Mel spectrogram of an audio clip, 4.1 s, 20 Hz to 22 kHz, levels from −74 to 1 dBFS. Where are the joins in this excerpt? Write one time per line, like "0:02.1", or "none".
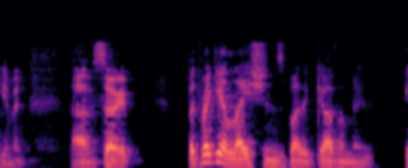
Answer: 0:02.0

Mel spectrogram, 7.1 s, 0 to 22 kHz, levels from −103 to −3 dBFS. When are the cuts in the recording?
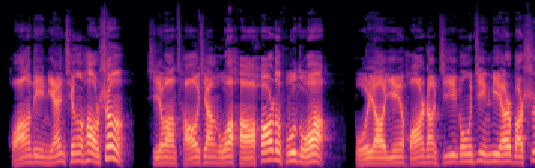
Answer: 0:01.8
0:04.6

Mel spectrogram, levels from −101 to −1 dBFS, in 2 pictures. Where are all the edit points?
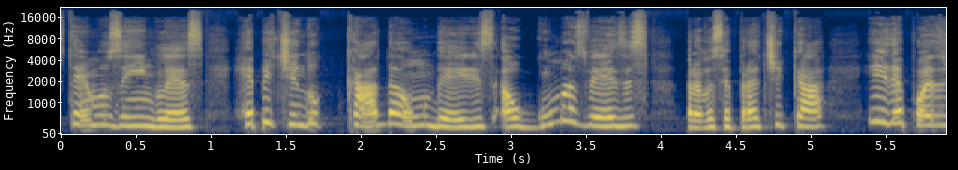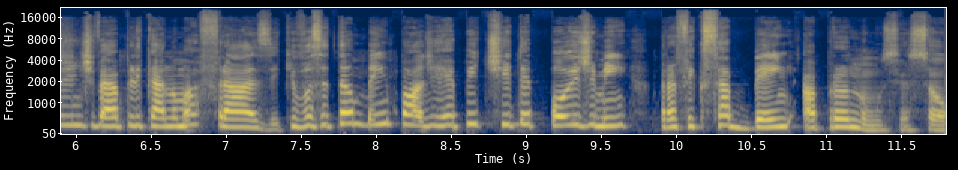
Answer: none

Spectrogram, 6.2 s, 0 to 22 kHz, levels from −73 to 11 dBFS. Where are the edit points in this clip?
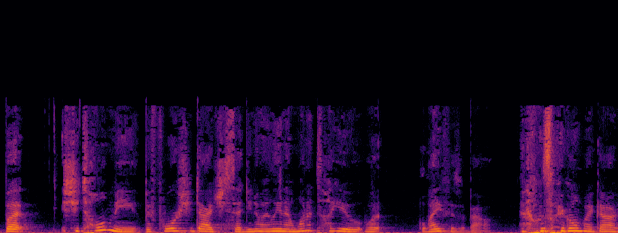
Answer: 0:03.6

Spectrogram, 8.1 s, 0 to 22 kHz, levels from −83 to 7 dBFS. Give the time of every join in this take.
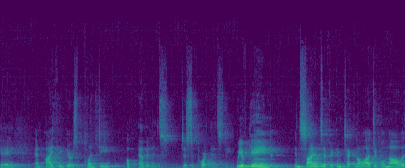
0:04.7

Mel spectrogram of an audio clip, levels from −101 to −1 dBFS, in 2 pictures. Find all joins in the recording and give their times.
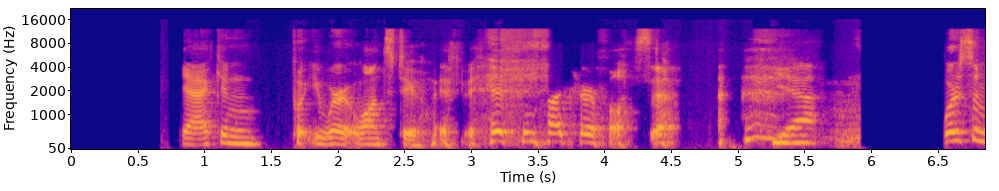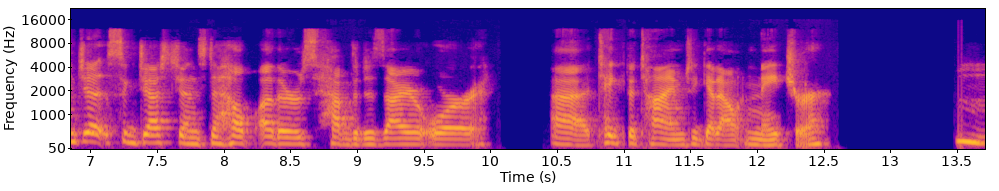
none

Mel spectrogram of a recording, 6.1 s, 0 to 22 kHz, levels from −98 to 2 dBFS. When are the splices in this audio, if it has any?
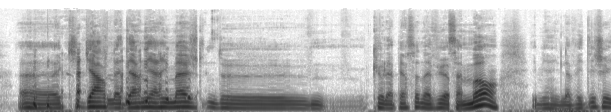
0:01.1
0:02.0
0:04.5

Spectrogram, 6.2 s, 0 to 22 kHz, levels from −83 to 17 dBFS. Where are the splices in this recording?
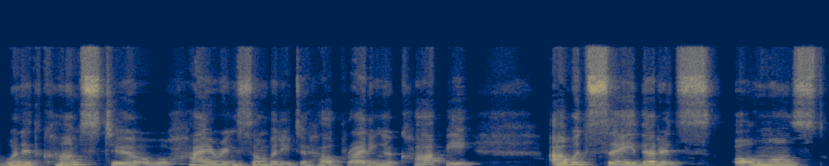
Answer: none

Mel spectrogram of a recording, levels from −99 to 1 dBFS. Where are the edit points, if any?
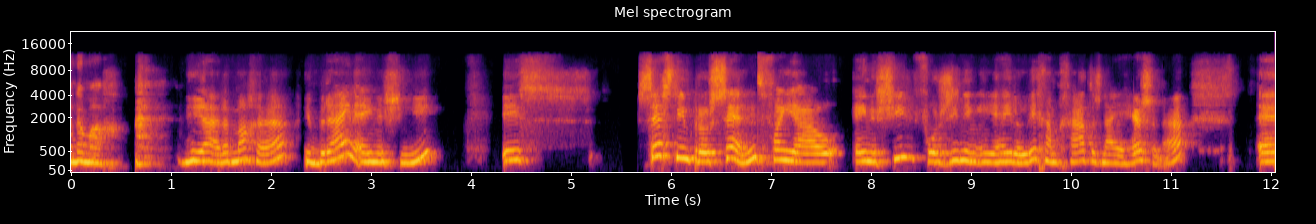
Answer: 0:02.3

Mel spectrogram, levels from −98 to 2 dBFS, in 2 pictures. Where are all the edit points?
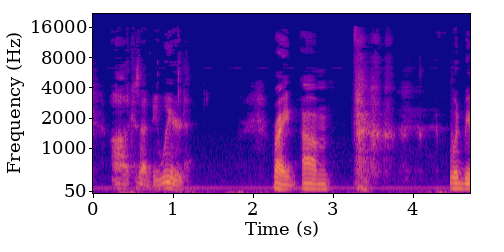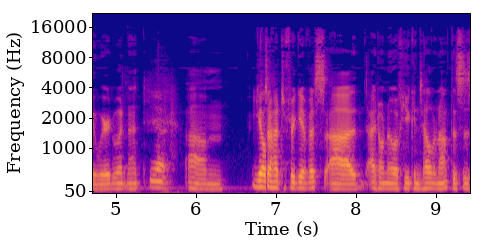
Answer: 0:04.5
0:06.9

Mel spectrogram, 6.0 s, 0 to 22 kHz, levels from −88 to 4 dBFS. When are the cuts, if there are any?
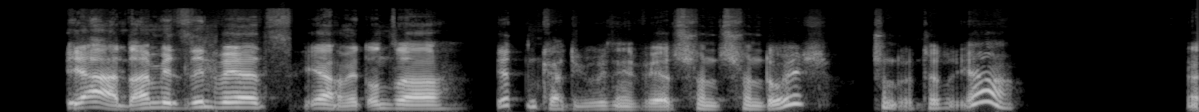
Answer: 0:01.5
0:02.4
0:03.6
0:04.4

